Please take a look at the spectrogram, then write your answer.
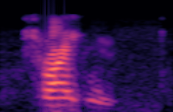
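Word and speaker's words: Tritón: Anyways, apparently Triton is an actual legitimate Mexican luchador. – Triton. – No, Triton. It's the Spanish pronunciation.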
